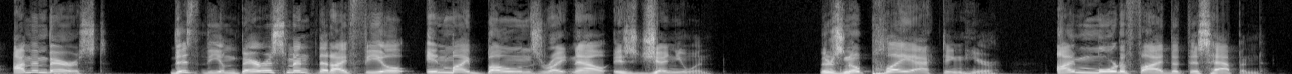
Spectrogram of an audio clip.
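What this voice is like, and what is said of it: Loud yelling, agitated rant. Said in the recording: “I'm yelling, I'm being crazy”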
